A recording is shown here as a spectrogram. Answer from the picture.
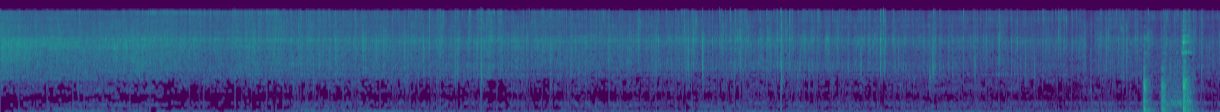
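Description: Egg omelette with mushrooms, tomatoes and sweet pepper frying in a pan: a steady sizzling hiss with scattered small crackles, easing slightly as it cooks. A few sharp knocks near the end.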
